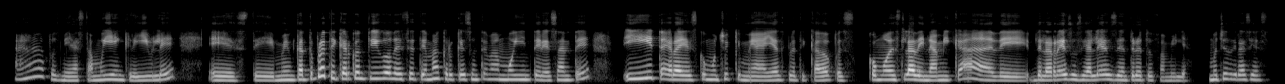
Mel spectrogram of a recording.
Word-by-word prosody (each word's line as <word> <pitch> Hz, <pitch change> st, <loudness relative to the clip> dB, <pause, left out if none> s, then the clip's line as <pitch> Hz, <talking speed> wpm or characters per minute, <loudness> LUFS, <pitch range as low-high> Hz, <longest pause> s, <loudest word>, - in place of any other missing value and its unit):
Ah, 315 Hz, +10 st, -6 dB
pues 220 Hz, -3 st, -8 dB
mira, 185 Hz, -1 st, -3 dB
está 185 Hz, -, -8 dB
muy 210 Hz, +3 st, 0 dB
increíble. 210 Hz, -, -1 dB, 0.3 s
Este, 185 Hz, 0 st, -2 dB
me 200 Hz, +2 st, -1 dB
encantó 220 Hz, +2 st, +1 dB
platicar 290 Hz, -9 st, +3 dB
contigo 270 Hz, -1 st, +2 dB
de 255 Hz, -, +1 dB
ese 255 Hz, +1 st, -4 dB
tema, 250 Hz, +3 st, -1 dB
creo 230 Hz, -2 st, -3 dB
que 230 Hz, -, -1 dB
es 230 Hz, -, -2 dB
un 225 Hz, -, -2 dB
tema 235 Hz, -1 st, -6 dB
muy 225 Hz, 0 st, +1 dB
interesante 210 Hz, -, -2 dB, 0.3 s
y 275 Hz, +4 st, +4 dB
te 245 Hz, -, +1 dB
agradezco 215 Hz, 0 st, +4 dB
mucho 225 Hz, +3 st, -3 dB
que 220 Hz, -, -8 dB
me 190 Hz, -1 st, 0 dB
hayas 195 Hz, +2 st, 0 dB
platicado, 195 Hz, -1 st, -2 dB
pues, 185 Hz, -1 st, -9 dB
cómo 215 Hz, 0 st, +1 dB
es 215 Hz, +1 st, -2 dB
la 225 Hz, -, +10 dB
dinámica 200 Hz, +1 st, +2 dB
de 175 Hz, -2 st, +1 dB
de 205 Hz, +1 st, -3 dB
las 195 Hz, -, +3 dB
redes 220 Hz, +3 st, +4 dB
sociales 220 Hz, +1 st, +1 dB
dentro 205 Hz, 0 st, -1 dB
de 205 Hz, -, -3 dB
tu 195 Hz, -1 st, -7 dB
familia. 175 Hz, -1 st, -10 dB
Muchas 220 Hz, +4 st, -3 dB
gracias. 220 Hz, -2 st, -5 dB
215 Hz, 210 wpm, -21 LUFS, 195-235 Hz, 0.3 s, la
